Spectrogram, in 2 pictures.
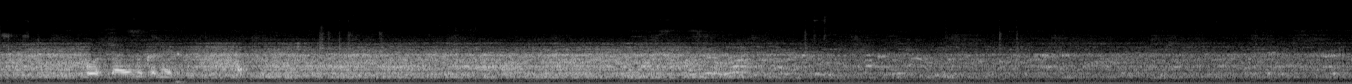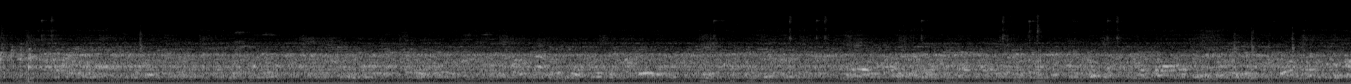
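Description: A radio receiver hisses with crackling static through its loudspeaker.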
